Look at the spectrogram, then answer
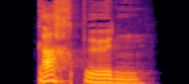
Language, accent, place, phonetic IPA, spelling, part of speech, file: German, Germany, Berlin, [ˈdaxˌbøːdn̩], Dachböden, noun, De-Dachböden.ogg
- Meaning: plural of Dachboden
